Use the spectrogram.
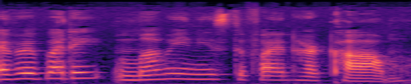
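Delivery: normal talking voice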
